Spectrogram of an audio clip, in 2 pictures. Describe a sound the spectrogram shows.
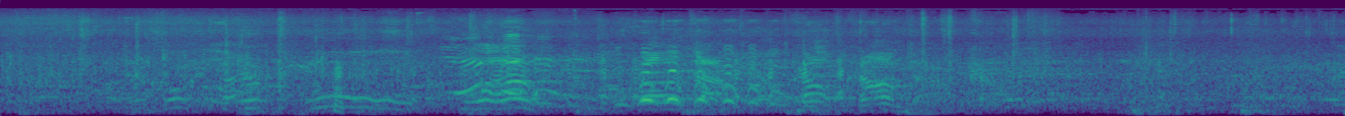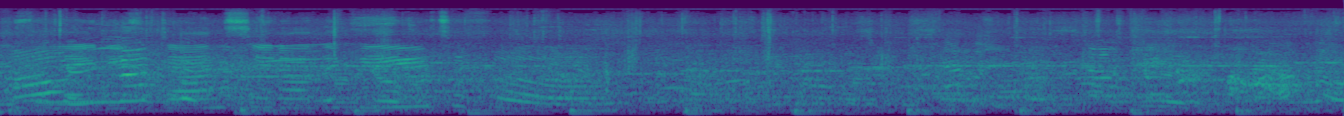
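A group of girls and young women sing and shout together.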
